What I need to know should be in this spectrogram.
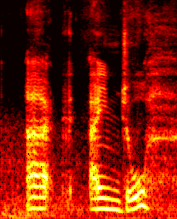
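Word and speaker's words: Arkhangelsk: two places they did arc angel which is pronounced something like archangel in russian and moments there were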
